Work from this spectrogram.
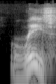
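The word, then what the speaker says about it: Rhys: I want to remember it's pronounced Reese. Looks like rice, like John Rice Plumlee, the former UCF and Ole Miss quarterback, but it's Reese Dakin.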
